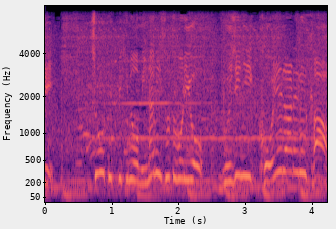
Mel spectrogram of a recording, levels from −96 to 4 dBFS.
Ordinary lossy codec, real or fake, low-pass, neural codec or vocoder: none; real; 7.2 kHz; none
